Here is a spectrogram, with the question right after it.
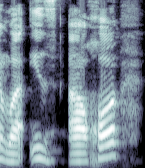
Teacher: خا زبر خا کو پر موٹا کر کے پڑھتے ہیں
